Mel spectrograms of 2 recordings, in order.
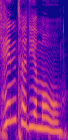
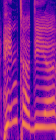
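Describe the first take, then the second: First: Panicked second cry; frantic scream. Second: Shout. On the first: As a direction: scream it even more desperately. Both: A narrator's reading. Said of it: "schrie ich".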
